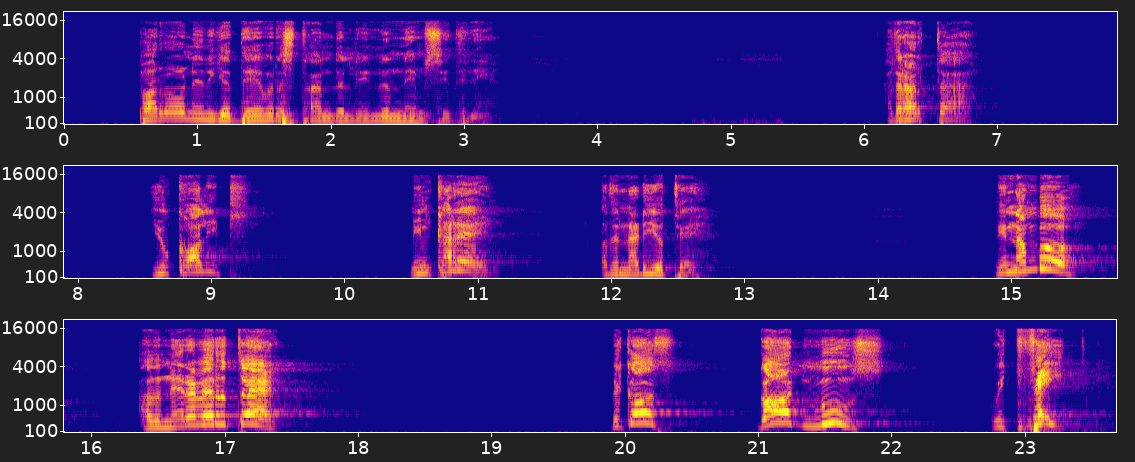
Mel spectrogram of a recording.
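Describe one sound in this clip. A man speaks into a microphone with emphasis, in short bursts with pauses.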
